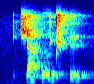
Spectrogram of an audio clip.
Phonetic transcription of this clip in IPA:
t͡ʃapʊt͡ʃʼʏ

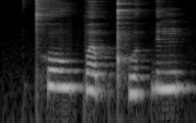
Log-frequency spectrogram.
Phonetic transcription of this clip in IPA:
t̪ʰo˧w pɐ˧p̚kʷʰɐ˨˥k̚ɪ˥ŋ

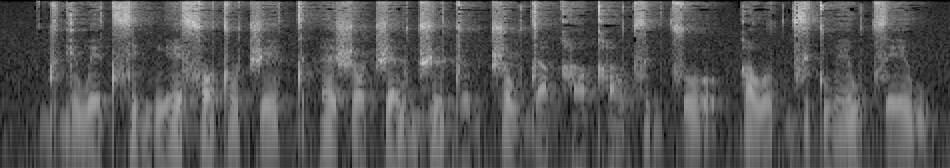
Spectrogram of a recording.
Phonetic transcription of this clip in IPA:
dɵɡewet siɡŋe sɔtot͡ʃet | ɛʃɔt͡ʃɛw d͡ʒɨdɵɡ t͡ʃɔwdɛqʰə qʰəwt͡sɨɡt͡so | qəwotd͡zitwew t͡sew

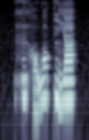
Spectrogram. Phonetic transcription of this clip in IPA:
hɨ˦hɔ˨ wɔ˦ kĩ˦˨ja˦

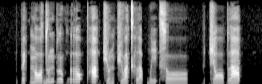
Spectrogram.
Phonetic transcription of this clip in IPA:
pe˦˥k̚nɔː˥˩ du˥˩nplu˥˩k̚ rɔ˥˩ʔpʰa˥˩ʔt͡ɕu˨˩nt͡ɕu˦˥a̯ kʰla˨˩p̚ wi˦˥ʔsoː˧ | t͡ɕɔː˧pla˥˩p̚

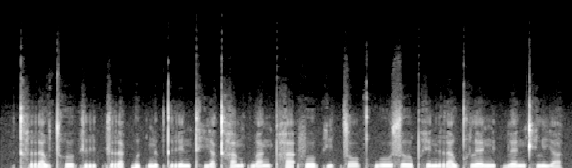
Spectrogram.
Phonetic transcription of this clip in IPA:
kʰra˦˥w tʰɤː˦˥kri˥˩t̚ kra˦˥k̚wɯ˥˩k̚nɯ˨˩k̚tre˨˩n tʰi˧a̯kʰa˧mkwa˨˩ŋ pʰa˦˥ʔfoː˥˩ ki˨˩t̚sɔː˩˦ kʰwoː˧ sɤː˥˩pʰe˧nra˥˩wkʰlɛː˥˩ ŋe˦˥k̚bɛː˦˥nkʰli˨˩a̯

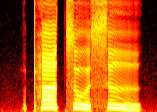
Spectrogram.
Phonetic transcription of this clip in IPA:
pʰä˥t͡so˥˧ʊ̯ sɹ̩˥˩

